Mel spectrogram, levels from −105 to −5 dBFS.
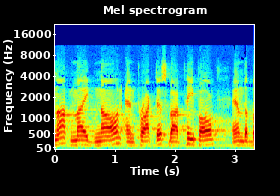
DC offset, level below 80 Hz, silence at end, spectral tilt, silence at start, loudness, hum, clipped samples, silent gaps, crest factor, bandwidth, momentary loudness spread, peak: under 0.1%; -58 dBFS; 0 s; -6.5 dB/octave; 0 s; -15 LUFS; none; under 0.1%; none; 14 dB; 10.5 kHz; 5 LU; 0 dBFS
